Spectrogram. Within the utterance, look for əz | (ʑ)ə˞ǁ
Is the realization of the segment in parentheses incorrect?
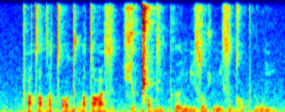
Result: yes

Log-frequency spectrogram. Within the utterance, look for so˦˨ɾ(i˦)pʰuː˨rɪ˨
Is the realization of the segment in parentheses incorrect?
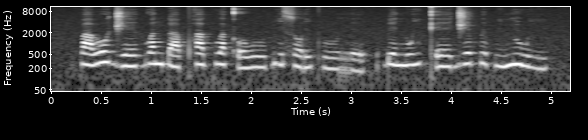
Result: no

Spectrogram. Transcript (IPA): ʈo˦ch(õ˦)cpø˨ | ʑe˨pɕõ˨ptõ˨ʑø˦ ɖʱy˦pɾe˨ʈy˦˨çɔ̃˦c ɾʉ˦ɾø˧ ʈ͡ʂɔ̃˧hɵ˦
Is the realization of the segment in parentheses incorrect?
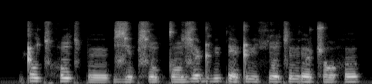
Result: no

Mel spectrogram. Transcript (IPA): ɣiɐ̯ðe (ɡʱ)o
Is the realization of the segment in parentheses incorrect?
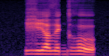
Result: no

